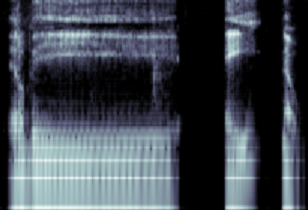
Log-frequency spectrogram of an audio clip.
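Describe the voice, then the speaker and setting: A man co-hosting a podcast, speaking slowly and laughing often in casual banter. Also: fairly low pitch, flat delivery, mellow, no room sound. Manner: slow, drawn-out, laughs often. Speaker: podcast co-host. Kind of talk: casual comedic chat.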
